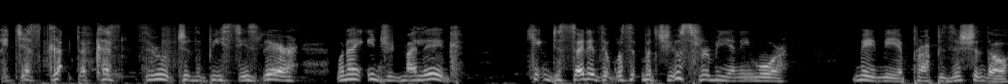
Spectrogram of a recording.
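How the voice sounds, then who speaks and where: A female-sounding voice performs a put-on character voice. The pitch is medium for a woman, and the pace is moderate. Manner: pained.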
